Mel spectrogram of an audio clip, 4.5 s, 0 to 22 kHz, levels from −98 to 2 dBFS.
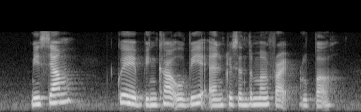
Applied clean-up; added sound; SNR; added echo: none; none; none; none.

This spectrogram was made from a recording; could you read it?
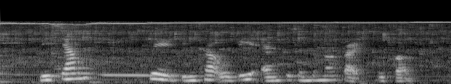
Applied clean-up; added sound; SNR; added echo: classical method log-MMSE.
